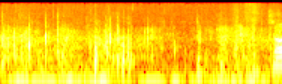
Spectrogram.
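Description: Footsteps crunch on dry dirt and gravel outdoors.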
